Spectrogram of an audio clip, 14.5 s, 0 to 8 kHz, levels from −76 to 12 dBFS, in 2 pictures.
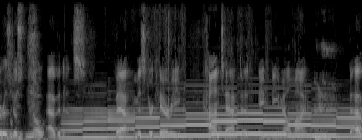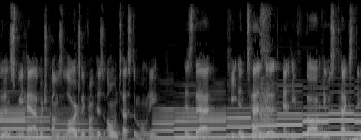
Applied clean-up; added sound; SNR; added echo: none; Wind instrument, woodwind instrument; -3 dB; none.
